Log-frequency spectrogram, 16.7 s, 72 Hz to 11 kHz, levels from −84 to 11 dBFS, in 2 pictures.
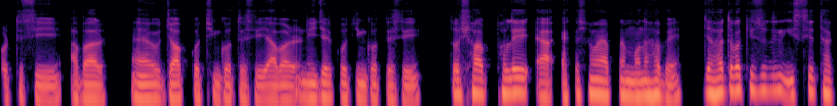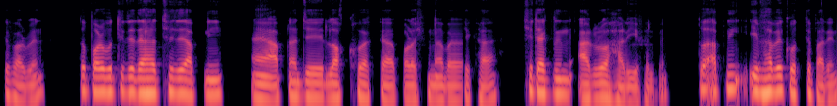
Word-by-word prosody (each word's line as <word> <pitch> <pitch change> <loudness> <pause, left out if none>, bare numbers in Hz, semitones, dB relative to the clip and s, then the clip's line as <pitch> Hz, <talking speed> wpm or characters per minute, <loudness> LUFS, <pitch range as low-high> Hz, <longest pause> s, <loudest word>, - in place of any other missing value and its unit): পড়তেছি। 100 - -6 0.3
আবার 100 -1 +2 0.4
অ্যাও 100 -1 +3 0.2
job 105 -1 +3
coaching 105 +1 -4
করতেসি, 100 -1 -4
আবার 100 +1 +1 0.2
নিজের 105 0 +1
কোচিং 105 0 -2
করতেসি। 95 -2 -3 0.4
তো 125 - -2
সব 135 -2 +3
ফলেই 140 0 +4
অ্যা 115 0 +2 0.2
একটা 115 +4 -5
সময় 130 -2 +3
আপনার 125 0 -1
মনে 115 +1 +4
হবে 110 -5 +1 0.3
যে 140 - +2
হয়তোবা 150 +3 +3
কিছুদিন 150 0 -1
স্থির 140 +3 -5
থাকতে 125 -1 -1
পারবেন। 95 +1 -2 0.4
তো - - -4
পরবর্তীতে 145 0 +4
দেখা 135 0 +8
যাচ্ছে 130 +2 -3
যে 135 - +5
আপনি 125 +1 -1 0.4
অ্যা 105 - +2 0.2
আপনার 115 +3 -1
যে 110 - +4 0.2
লক্ষ্য 105 +2 -2
একটা 100 - -4
পড়াশোনা 100 0 -2
বা 95 - 0
শেখা, 95 -2 -3 0.4
সেটা 150 -2 +1
একদিন 130 0 +1 0.2
আগ্রহ 105 +1 +3
হারিয়ে 90 0 -1
ফেলবেন। 85 -3 -8 0.3
তো - - -2
আপনি 165 +4 0 0.2
এভাবে 145 +1 +6
করতে 130 0 0
পারেন 100 +2 -1
115 Hz, 175 wpm, -22 LUFS, 100-135 Hz, 0.4 s, দেখা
